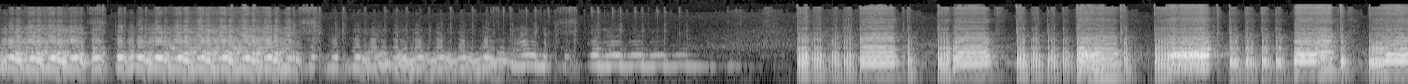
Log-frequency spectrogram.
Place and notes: open air performance during gallery opening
